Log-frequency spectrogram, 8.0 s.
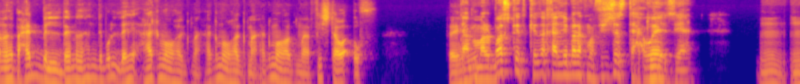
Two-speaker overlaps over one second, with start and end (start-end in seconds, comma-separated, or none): none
